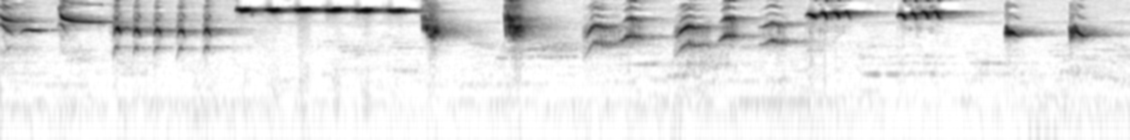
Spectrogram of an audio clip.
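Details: Hill prinia from the mountain forest in the wild, singing a varied medley of fill-in phrases: quick repeated notes, a high trill, sweeping buzzy notes and paired high chips, about two per second.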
